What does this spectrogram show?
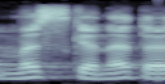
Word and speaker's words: মাসকানাহ: কাসকা নুন জবর না মাসকানা তা পেশ মাসকানাতু এখানে চিহ্ন আছে আমরা এখানে করবো ওকফের সময় গোল তাহা হবে উচ্চারণ হবে মাসকানাহ একসাথে বলে মিনাল্লাহ মিনাল্লাহি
